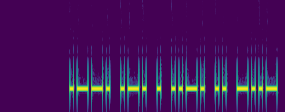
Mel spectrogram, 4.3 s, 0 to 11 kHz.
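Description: Morse code sent as a single steady mid-pitched tone at 22 words per minute: a run of short and long beeps spelling an amateur radio callsign prefix, starting about a second in.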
